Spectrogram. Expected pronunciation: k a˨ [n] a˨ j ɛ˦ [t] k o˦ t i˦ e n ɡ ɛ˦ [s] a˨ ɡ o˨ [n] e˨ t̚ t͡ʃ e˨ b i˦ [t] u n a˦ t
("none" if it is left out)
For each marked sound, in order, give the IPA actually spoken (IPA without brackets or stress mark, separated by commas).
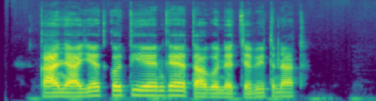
ɲ, t, t, n, t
